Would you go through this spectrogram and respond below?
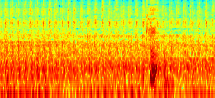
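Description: A sewing machine stitching quilt circles runs in a faint steady whir at an even rhythm, with a brief short word spoken over it.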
